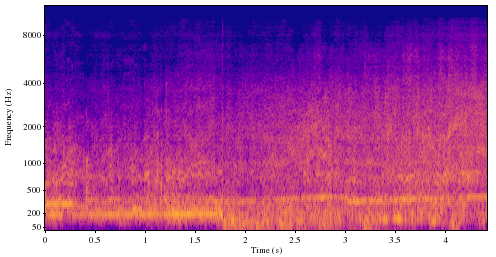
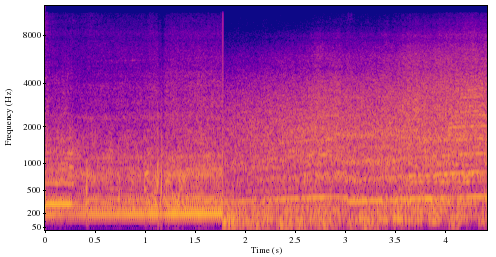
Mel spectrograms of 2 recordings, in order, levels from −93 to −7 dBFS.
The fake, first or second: first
